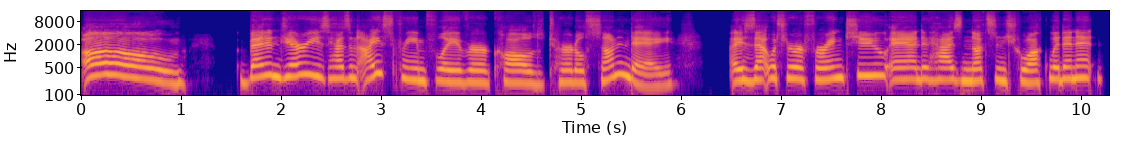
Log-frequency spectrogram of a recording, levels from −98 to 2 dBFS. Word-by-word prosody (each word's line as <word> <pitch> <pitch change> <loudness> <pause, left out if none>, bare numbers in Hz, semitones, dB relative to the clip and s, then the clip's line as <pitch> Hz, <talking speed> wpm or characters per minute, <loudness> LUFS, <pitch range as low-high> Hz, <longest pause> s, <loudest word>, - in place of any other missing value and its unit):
Oh, 270 - +4 0.6
Ben& 295 +7 +2
Jerry's 305 -1 +1
has 265 0 -2
an 275 - -3
ice 345 +7 0
cream 250 -4 -3
flavor 215 -2 -1
called 205 -3 -2
Turtle 215 -1 -4
Sundae. 200 - -2 0.6
Is 230 +2 +2
that 250 0 +3
what 275 0 -2
you're 270 -1 +2
referring 255 +2 0
to, 320 +1 -1
and 255 +1 +1
it 260 - -2
has 250 0 -1
nuts 230 +2 -1
and 240 -2 -1
chocolate 225 +4 0
in 265 0 +1
it? 275 0 -1
250 Hz, 145 wpm, -22 LUFS, 220-280 Hz, 0.6 s, Oh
